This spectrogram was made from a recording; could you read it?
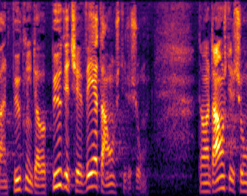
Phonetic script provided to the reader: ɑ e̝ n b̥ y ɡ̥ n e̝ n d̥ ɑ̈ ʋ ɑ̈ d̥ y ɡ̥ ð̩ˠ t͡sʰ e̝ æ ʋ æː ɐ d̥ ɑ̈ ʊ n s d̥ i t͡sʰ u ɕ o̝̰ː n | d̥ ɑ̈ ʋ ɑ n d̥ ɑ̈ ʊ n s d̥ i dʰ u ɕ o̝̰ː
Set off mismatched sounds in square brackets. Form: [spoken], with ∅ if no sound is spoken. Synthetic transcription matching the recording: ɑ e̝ n b̥ y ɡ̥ n e̝ [ŋ] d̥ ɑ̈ ʋ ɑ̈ [b̥] y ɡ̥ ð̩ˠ t͡sʰ e̝ æ ʋ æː ɐ d̥ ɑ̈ ʊ n s d̥ i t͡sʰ u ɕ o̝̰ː n | d̥ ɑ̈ ʋ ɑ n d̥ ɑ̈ ʊ n s d̥ i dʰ u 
